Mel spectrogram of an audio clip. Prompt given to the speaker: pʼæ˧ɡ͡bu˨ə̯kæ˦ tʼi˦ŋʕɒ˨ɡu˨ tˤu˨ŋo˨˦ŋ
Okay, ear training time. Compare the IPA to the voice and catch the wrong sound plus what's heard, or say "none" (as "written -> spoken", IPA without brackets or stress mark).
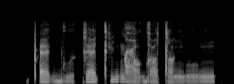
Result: none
